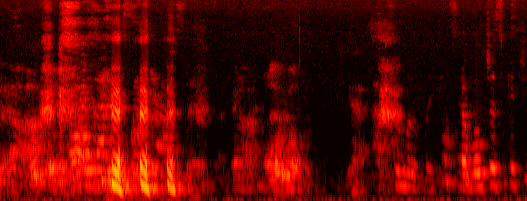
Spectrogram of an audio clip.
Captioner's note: panelists chattering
